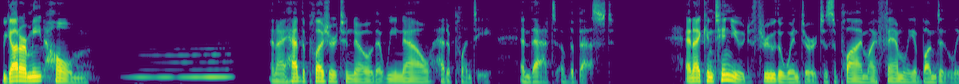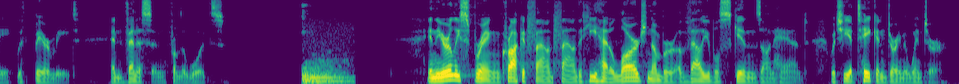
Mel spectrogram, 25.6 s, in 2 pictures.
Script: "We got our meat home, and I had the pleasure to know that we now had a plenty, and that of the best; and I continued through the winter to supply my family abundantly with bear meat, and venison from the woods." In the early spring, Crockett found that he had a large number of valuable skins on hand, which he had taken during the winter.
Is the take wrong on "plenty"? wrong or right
right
